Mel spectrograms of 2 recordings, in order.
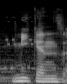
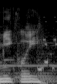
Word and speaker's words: Meekins: for it actually officer meekins at the detention center told us ah that poor little doggy poor guy i keep getting his name wrong and keep calling him meekly he told us something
